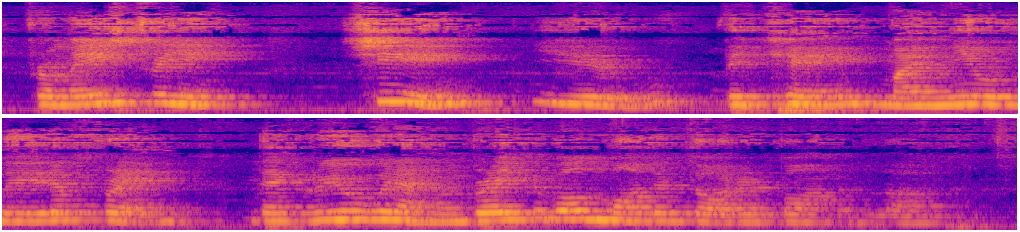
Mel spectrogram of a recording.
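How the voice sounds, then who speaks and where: The loudness rises and falls sharply over noticeable background noise. Delivery is very slow, with fairly even intonation. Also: woman, high pitch for a woman. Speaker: mother of the bride. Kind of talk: wedding speech.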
